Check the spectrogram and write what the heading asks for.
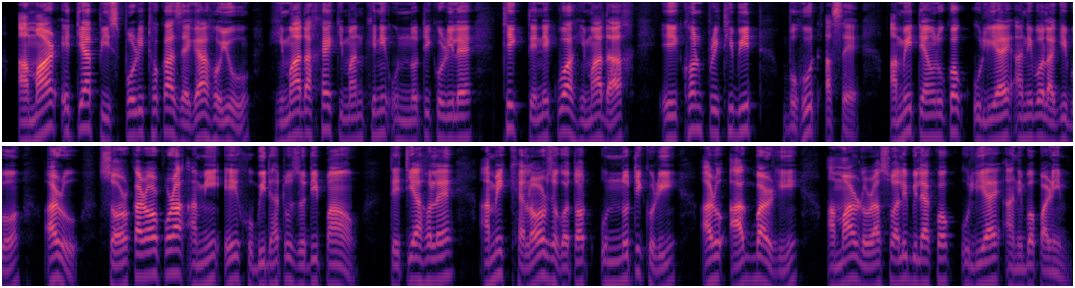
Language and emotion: Assamese, neutral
